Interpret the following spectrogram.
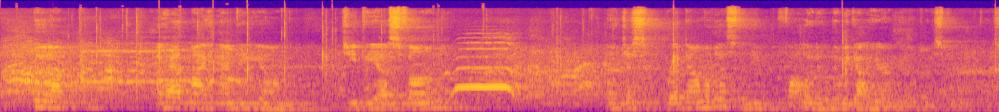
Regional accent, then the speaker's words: Atlanta, Georgia, United States; And we're like, we don't know either. We're from Atlanta.

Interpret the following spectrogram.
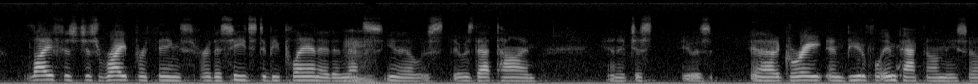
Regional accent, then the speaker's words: Atlanta, Georgia, United States; also born or lived in Connecticut; But I wish I was born there, but I wasn't. But so, I've lived there since I was a kid.

